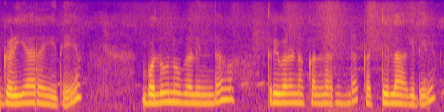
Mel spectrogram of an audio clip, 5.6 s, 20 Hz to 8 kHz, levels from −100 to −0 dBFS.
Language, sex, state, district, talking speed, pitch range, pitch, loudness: Kannada, female, Karnataka, Bangalore, 65 wpm, 185-210 Hz, 195 Hz, -18 LUFS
